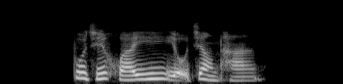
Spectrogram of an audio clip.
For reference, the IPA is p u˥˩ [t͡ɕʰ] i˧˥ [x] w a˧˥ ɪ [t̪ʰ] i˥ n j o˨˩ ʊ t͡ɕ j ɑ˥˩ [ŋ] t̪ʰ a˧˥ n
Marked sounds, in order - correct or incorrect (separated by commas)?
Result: incorrect, correct, incorrect, correct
